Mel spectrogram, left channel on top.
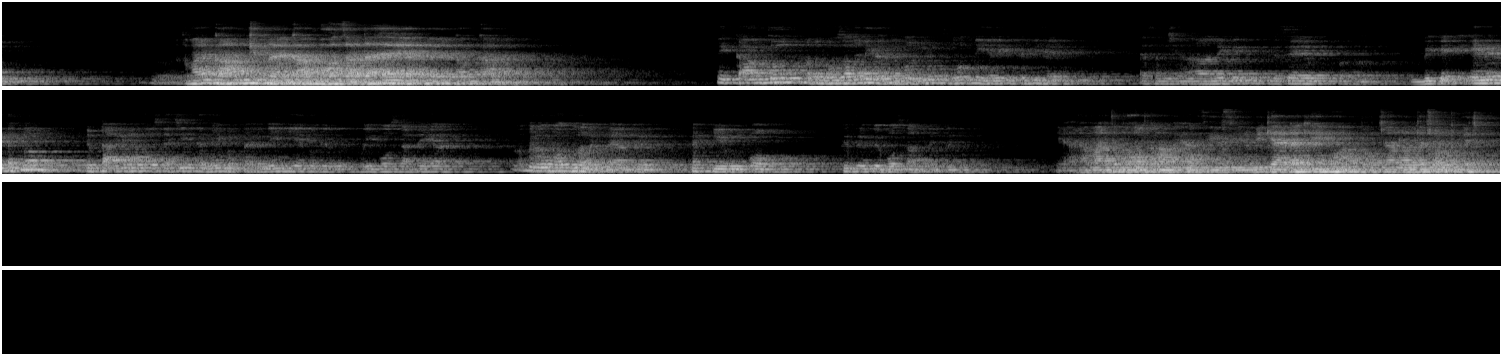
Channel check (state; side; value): silent; right; digital silence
